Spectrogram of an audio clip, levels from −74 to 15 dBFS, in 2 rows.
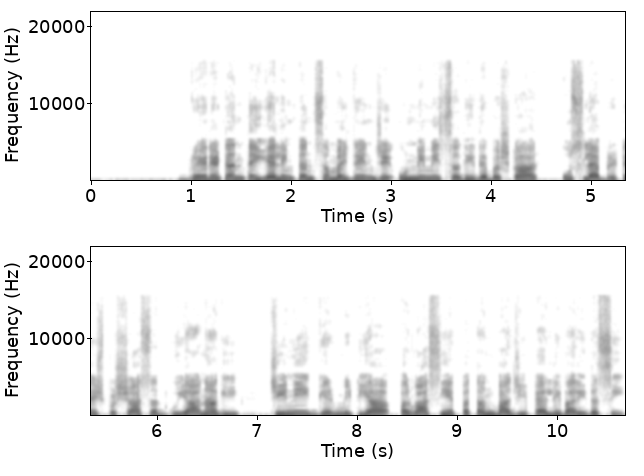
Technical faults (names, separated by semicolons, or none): none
